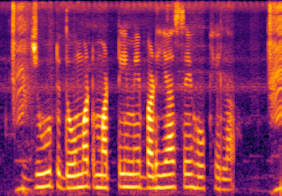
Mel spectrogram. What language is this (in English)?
Bhojpuri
